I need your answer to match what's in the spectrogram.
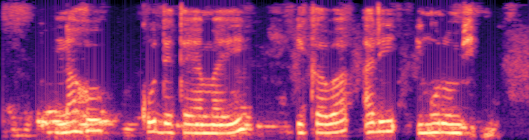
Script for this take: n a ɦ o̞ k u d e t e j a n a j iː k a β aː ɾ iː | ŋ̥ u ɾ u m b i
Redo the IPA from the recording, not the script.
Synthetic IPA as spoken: n a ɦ o̞ k u d e t a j a m a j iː k a β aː ɾ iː | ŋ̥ u ɾ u m b i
